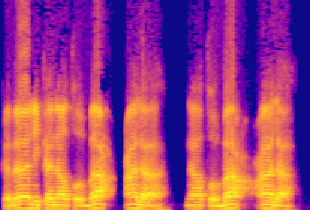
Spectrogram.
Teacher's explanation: So step dia ialah matikan ain pertama, kemudian masuk ke dalam ain kedua, dari segi penandaan letakkan sabdu. So bacanya ditekan pada ain kedua. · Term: idgham kabir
